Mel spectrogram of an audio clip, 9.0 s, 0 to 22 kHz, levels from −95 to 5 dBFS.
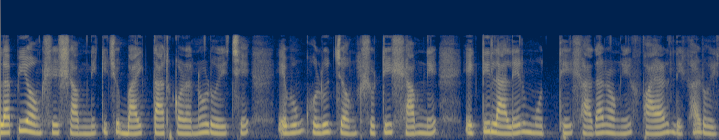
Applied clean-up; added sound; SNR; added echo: none; none; none; none.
